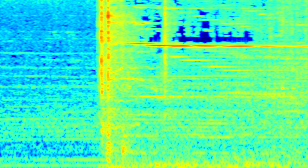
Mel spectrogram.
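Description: A door creaks open.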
